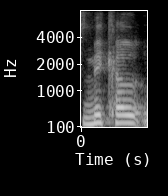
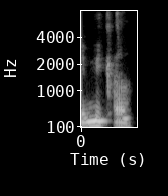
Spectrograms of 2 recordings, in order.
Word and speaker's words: Mikkel: So just Mikkel with without the. It's like I wouldn't have a J. So some people say Mikkel J. So it's just a silent J basically, Mikkel.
